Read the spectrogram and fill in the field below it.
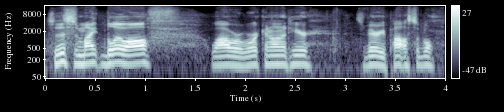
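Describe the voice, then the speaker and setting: A farmer with an Appalachian hillbilly twang livestreams while he works outdoors in a windy farm garden, thinking aloud in casual, folksy, impromptu commentary. His medium-pitched voice is steady, brisk, and a little mellow.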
